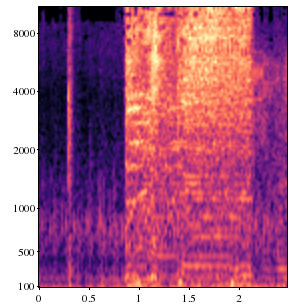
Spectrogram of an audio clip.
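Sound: car driving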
